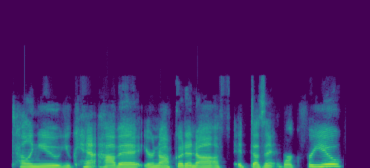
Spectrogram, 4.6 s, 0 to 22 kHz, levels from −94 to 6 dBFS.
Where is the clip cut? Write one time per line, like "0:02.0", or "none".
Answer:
none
